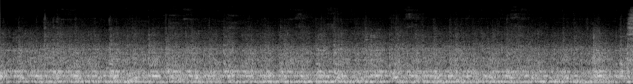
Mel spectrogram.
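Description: A massed ensemble of hand drums played in a fast, unbroken roll at an even, steady loudness.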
